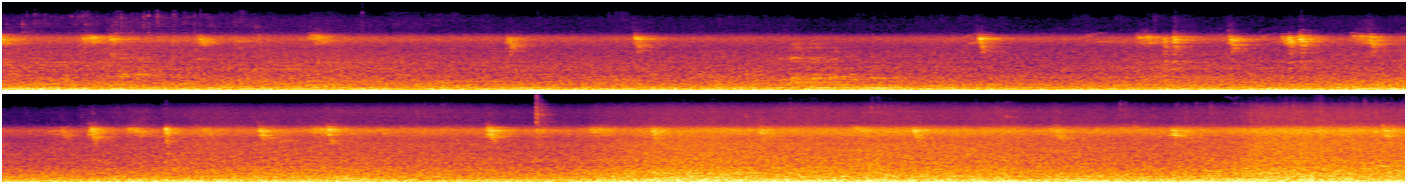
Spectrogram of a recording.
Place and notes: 東安宮, Magong City - In the temple
In the temple, Birds singing, Wind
